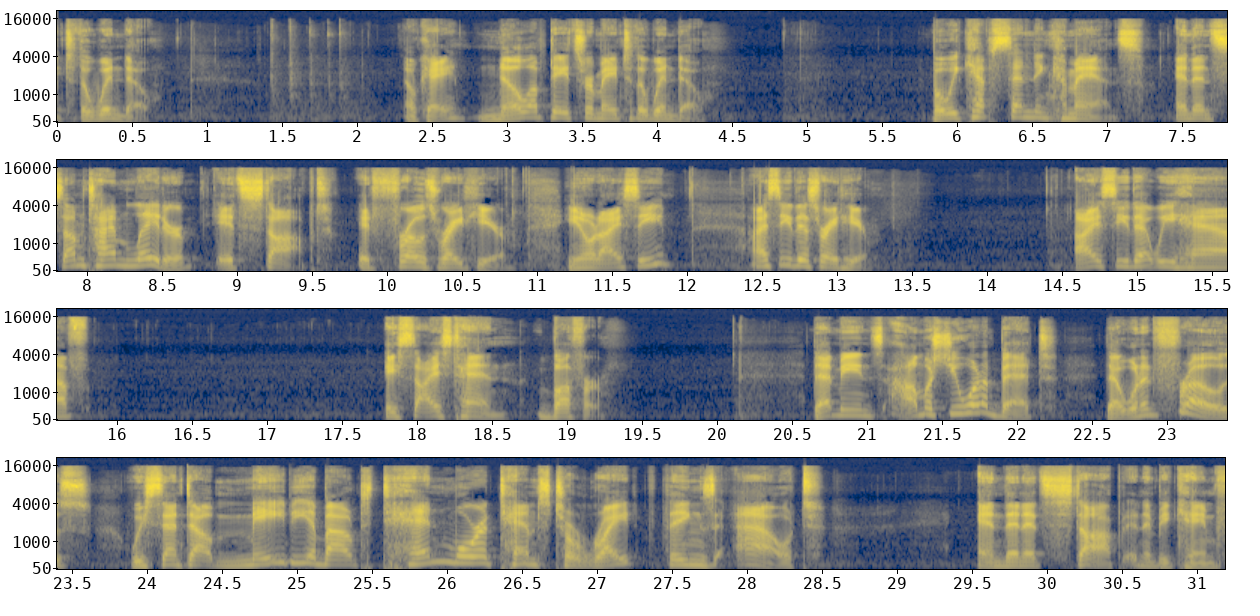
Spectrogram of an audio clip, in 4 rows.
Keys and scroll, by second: 4.0 typing, 5.8 typing, 8.6-12.7 typing.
